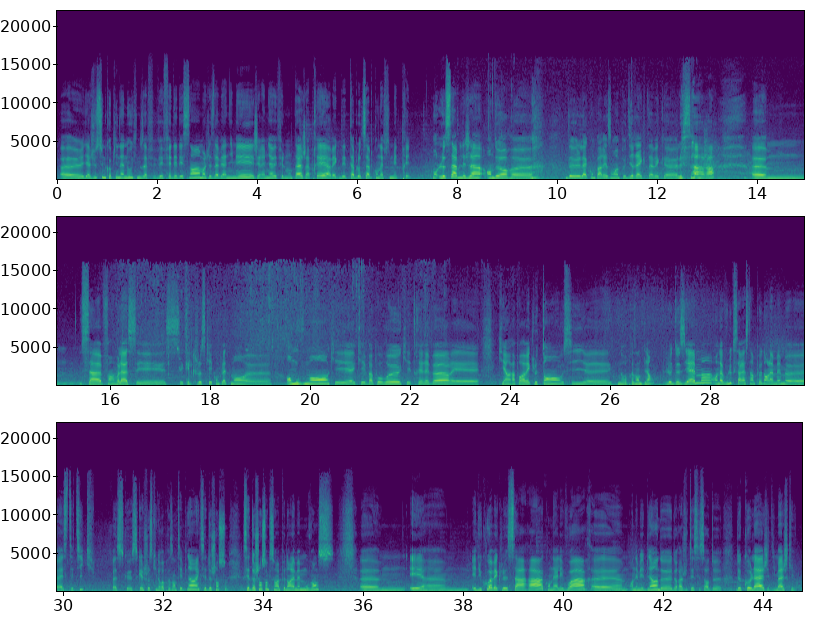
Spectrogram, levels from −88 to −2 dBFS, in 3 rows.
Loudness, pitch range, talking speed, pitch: -28 LUFS, 205-240 Hz, 210 wpm, 220 Hz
